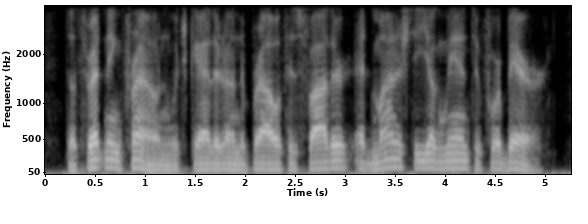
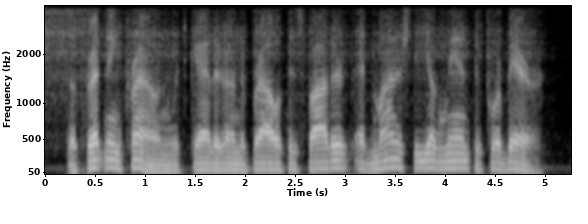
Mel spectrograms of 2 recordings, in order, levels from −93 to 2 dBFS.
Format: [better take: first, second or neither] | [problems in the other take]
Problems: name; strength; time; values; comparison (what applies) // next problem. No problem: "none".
first | noise reduction (neural mask model RNNoise)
